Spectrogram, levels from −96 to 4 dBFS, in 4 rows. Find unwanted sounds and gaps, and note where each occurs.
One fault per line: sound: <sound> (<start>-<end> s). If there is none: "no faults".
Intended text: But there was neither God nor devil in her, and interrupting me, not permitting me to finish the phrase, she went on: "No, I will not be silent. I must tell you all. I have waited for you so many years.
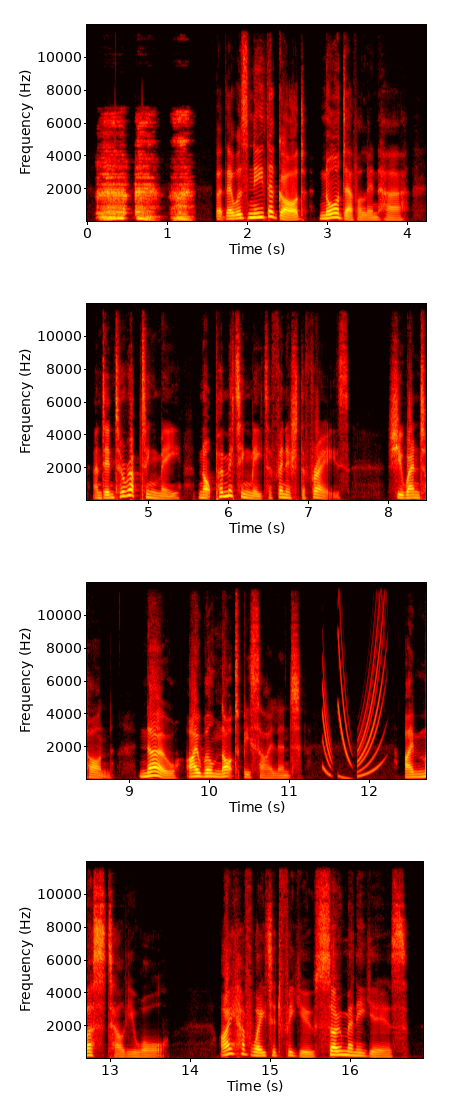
sound: throat clearing (0.1-1.4 s)
sound: chirp (11.4-12.2 s)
